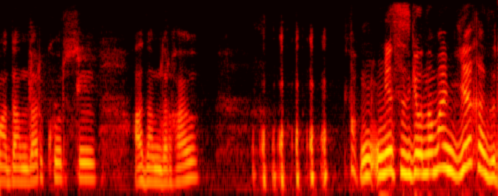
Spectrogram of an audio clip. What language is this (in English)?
Kazakh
